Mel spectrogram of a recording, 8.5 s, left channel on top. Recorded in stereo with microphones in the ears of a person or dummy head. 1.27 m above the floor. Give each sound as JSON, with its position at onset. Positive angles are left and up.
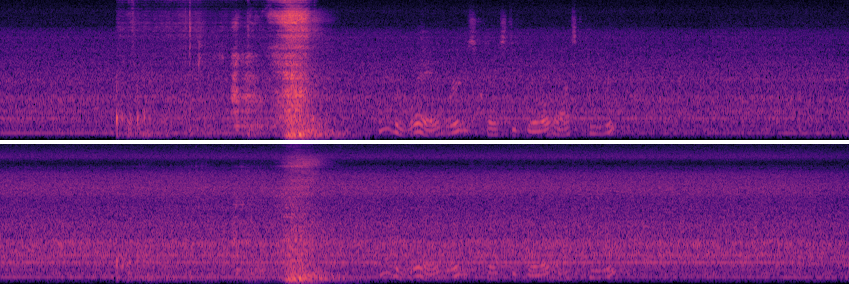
{"t": 1.2, "sound": "a hiss", "side_deg": 50, "distance_m": 4.0}
{"t": 3.8, "sound": "a man speaking", "side_deg": 35, "distance_m": 1.7}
